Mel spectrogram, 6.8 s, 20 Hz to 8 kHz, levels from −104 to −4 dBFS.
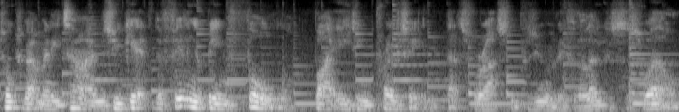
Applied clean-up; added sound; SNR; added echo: none; Plucked string instrument; 15 dB; reverberation time 0.3 s.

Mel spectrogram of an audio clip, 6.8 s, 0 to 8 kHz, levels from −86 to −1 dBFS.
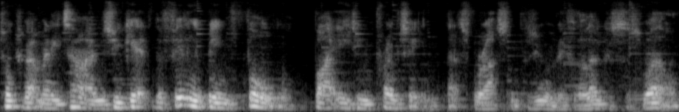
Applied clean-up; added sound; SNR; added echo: neural separator model SepFormer DNS4.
